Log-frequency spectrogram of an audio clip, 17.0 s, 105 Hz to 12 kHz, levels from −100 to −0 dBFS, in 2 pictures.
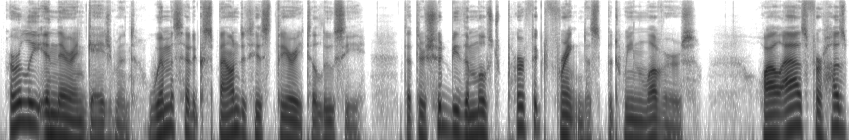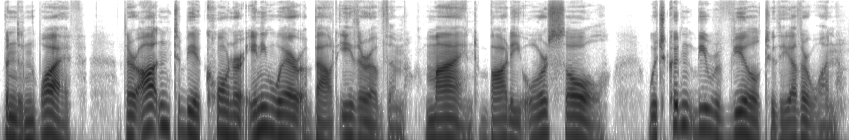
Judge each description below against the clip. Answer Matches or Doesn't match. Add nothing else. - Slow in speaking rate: Doesn't match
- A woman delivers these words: Doesn't match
